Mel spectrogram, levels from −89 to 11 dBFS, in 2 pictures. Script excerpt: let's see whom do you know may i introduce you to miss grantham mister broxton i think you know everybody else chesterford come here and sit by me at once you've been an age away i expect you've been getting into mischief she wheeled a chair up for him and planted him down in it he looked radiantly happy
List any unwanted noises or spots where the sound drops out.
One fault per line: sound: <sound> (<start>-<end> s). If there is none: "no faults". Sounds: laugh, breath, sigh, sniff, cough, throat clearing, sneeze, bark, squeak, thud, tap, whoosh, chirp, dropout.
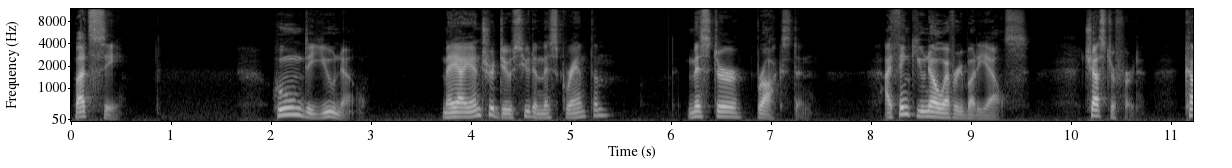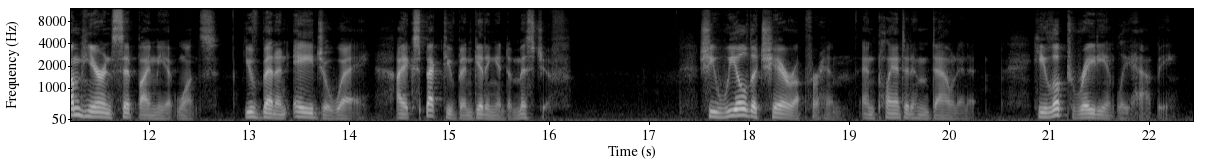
no faults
